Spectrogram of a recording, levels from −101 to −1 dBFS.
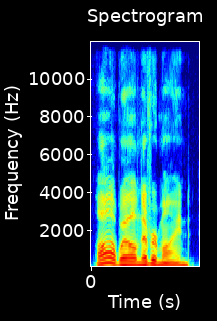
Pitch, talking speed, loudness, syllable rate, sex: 180 Hz, 175 wpm, -14 LUFS, 4.4 syllables/s, male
